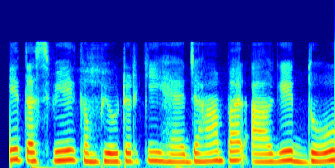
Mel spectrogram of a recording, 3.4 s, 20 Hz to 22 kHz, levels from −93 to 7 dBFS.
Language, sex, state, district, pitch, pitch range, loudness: Hindi, female, Bihar, West Champaran, 195 Hz, 190-215 Hz, -15 LUFS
